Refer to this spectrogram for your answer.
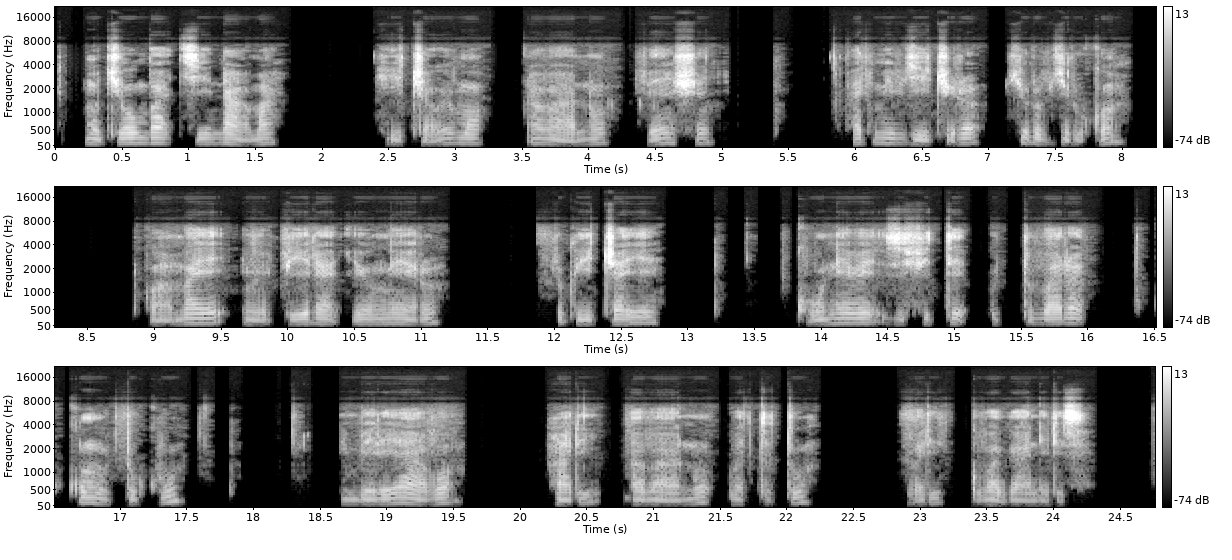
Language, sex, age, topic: Kinyarwanda, male, 18-24, government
